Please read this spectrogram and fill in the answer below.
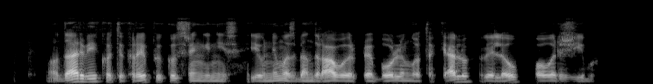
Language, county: Lithuanian, Kaunas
